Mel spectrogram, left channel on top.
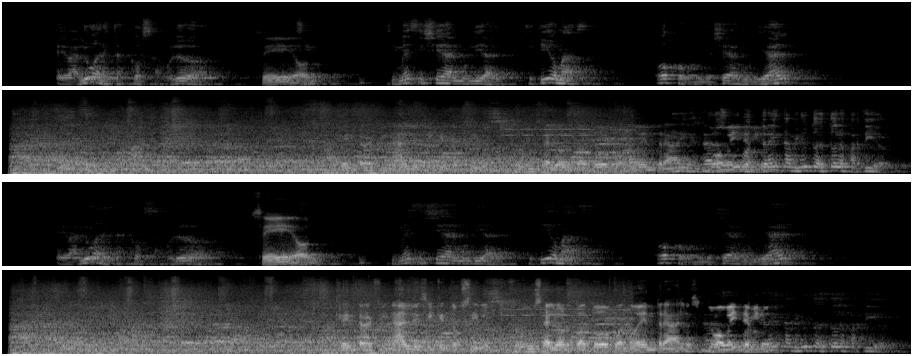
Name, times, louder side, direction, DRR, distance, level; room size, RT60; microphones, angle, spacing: voice 1, 0.5-2.1 2.9-3.2 3.9-5.9 6.5-8.0 9.2-11.0 15.8-18.0, left 3 dB, 65° left, 0.7 m, -39 dB
voice 2, 2.6-3.2 12.4-16.8, right 7 dB, 75° right, 0.4 m, -27 dB
sound 1, 9.2-15.4, right 1 dB, 25° right, 0.9 m, -29 dB
10.5 x 9.5 x 5.5 m
head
